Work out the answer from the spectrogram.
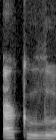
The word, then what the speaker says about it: Hercule: looked up um online his name is actually pronounced without the h it's arculo or something like that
